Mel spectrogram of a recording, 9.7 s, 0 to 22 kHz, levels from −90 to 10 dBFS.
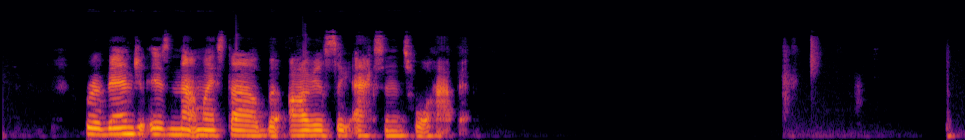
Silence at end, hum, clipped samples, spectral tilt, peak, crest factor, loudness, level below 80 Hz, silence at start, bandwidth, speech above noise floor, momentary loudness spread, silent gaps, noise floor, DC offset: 0.1 s; none; under 0.1%; -6 dB/octave; 0 dBFS; 18 dB; -16 LUFS; -58 dBFS; 0.85 s; 8.2 kHz; over 75 dB; 9 LU; 5.90-5.97 s, 6.54-6.91 s, 7.06-7.37 s, 7.44-7.48 s; under -90 dBFS; under 0.1%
